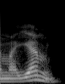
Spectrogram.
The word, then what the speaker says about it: Miami: Y por eso es que se escribe Miami, pero se lee Miami, porque es la A que es EI.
